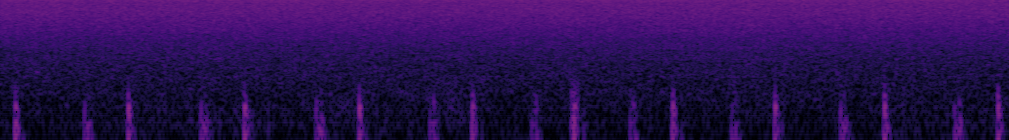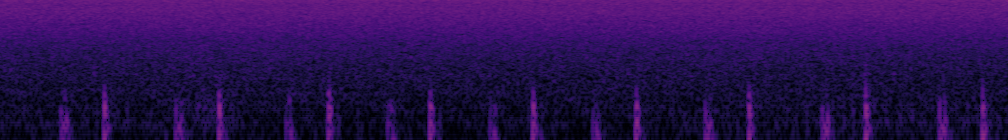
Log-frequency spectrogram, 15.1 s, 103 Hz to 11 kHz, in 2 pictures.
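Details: Silent ASMR recording of a young man's heart sounds only: steady, regular low heartbeat thumps at about 70 a minute with a soft hum behind; normal heart sounds.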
